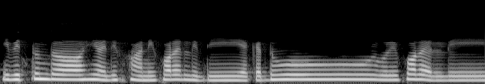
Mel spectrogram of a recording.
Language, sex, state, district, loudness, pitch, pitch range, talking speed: Chakma, female, Tripura, Dhalai, -13 LUFS, 220 Hz, 195-230 Hz, 125 wpm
